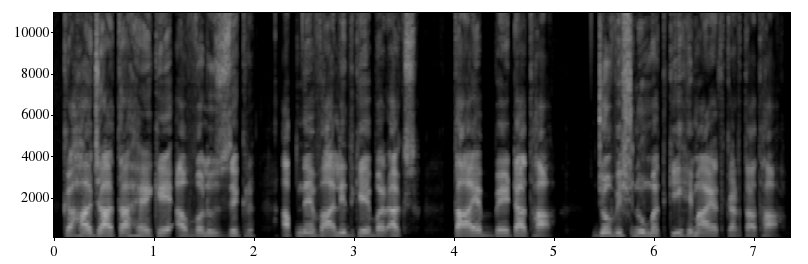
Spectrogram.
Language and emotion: Urdu, neutral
